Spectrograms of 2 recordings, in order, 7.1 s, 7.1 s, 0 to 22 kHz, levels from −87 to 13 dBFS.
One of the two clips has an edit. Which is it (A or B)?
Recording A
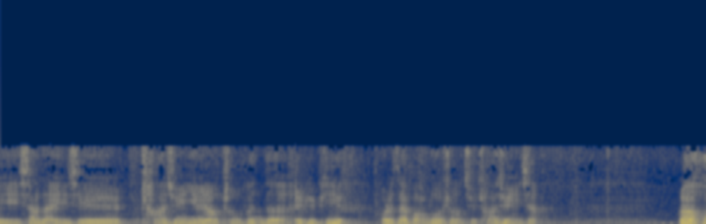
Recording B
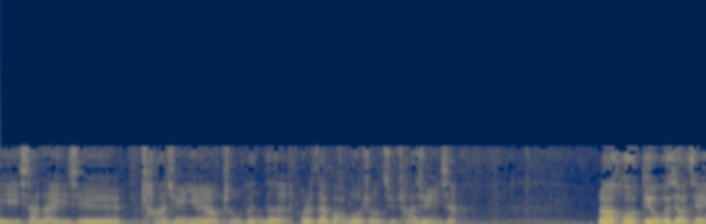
B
